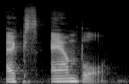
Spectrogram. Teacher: the word example stresses the middle syllable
